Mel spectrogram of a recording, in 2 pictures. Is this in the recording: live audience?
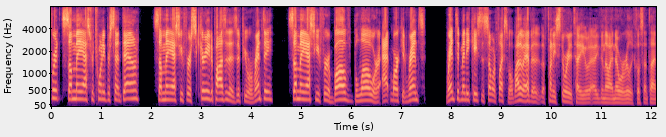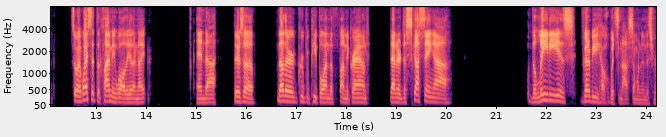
yes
